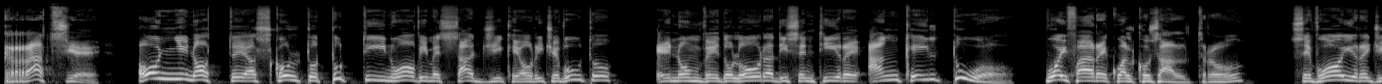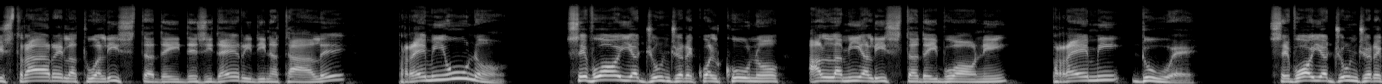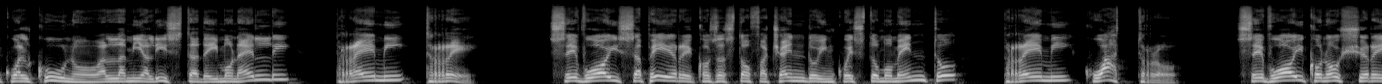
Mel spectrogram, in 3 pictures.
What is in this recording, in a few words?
voicemail, italian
